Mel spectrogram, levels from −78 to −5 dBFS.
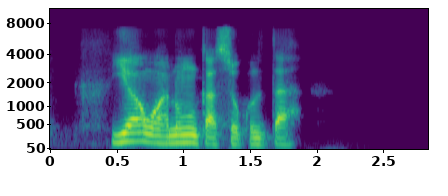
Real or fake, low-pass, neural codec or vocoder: fake; 7.2 kHz; codec, 16 kHz, about 1 kbps, DyCAST, with the encoder's durations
